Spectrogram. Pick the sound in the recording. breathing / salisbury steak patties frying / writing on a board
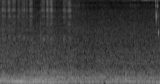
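writing on a board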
